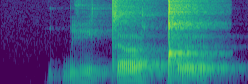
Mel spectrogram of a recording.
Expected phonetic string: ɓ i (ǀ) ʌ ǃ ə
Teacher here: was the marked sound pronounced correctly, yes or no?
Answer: no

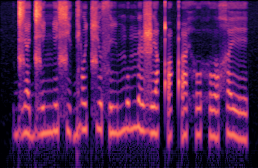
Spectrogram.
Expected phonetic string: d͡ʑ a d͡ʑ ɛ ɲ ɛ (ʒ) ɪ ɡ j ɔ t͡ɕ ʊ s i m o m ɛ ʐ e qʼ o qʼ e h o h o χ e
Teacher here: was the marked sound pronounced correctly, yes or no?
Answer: no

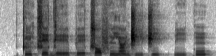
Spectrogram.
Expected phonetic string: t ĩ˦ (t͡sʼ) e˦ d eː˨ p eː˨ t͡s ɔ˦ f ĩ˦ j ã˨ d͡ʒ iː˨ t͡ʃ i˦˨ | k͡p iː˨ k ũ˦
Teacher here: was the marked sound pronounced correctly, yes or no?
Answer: no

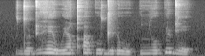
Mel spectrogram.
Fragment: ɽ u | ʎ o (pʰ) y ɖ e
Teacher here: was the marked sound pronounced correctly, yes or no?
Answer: no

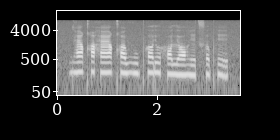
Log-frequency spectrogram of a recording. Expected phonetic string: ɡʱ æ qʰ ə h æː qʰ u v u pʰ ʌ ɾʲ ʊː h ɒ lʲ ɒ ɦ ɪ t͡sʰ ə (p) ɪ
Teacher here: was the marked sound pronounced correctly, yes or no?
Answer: no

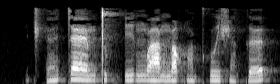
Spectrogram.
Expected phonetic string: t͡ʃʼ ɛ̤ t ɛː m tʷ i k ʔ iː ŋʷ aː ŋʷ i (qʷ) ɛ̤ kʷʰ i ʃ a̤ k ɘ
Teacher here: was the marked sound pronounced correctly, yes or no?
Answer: yes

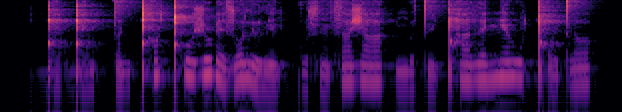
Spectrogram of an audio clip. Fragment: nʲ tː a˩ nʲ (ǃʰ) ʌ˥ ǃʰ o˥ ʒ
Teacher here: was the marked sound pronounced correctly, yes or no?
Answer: yes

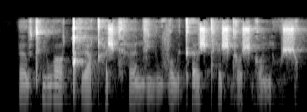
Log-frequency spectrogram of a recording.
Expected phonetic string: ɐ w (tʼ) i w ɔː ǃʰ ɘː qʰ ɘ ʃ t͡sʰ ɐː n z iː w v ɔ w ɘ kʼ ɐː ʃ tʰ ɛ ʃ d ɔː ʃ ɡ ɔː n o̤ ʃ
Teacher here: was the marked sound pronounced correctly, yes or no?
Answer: yes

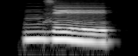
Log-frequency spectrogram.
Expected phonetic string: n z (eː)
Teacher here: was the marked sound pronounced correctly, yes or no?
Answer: no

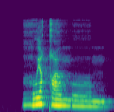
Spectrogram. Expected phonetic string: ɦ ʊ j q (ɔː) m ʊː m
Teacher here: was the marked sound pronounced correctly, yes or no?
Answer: no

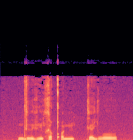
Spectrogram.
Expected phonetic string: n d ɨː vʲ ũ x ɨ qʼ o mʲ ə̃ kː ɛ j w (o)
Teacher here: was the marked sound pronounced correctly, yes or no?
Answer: yes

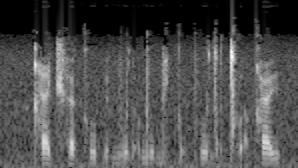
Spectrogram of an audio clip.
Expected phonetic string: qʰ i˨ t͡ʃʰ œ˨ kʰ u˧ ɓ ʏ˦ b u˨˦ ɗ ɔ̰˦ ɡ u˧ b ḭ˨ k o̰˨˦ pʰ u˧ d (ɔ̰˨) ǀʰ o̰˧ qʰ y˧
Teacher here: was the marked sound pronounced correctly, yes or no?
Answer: yes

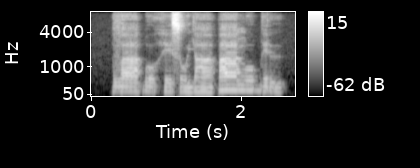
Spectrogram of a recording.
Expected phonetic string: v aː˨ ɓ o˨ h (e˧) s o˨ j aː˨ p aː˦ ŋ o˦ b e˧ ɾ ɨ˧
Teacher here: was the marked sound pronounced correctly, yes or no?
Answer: no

